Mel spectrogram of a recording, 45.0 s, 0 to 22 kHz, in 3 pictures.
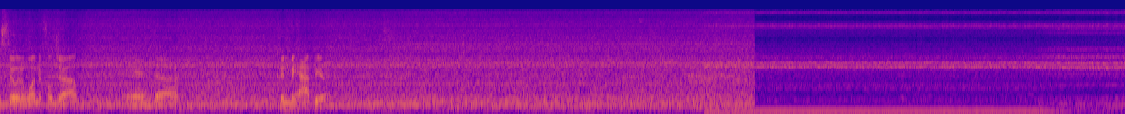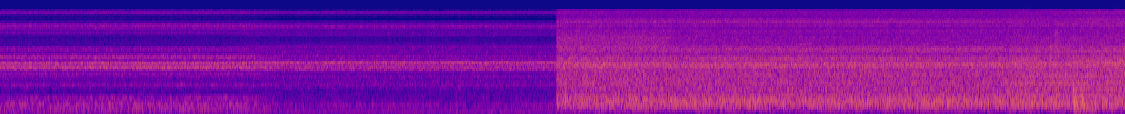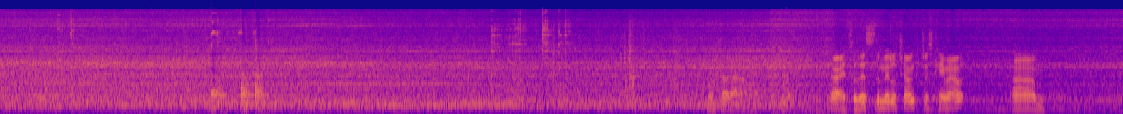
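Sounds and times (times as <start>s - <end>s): milling machine cutting metal: 0.0s - 10.1s, 11.0s - 44.9s.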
